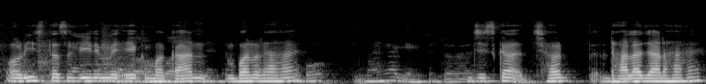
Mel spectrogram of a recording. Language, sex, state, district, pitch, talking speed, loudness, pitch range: Hindi, male, Bihar, Patna, 145 Hz, 125 wpm, -17 LUFS, 140-155 Hz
